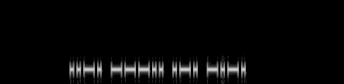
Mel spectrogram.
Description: Morse code, heard as a keyed tone, about 34 wpm, 700 Hz. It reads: F8RC
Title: DXCC-100 Call Signs - 4 Characters - 35wpm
